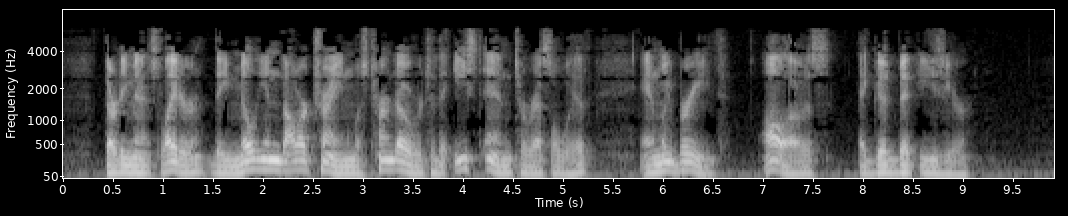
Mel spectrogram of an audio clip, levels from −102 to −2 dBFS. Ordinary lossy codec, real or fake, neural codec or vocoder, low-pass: MP3, 24 kbps; real; none; 7.2 kHz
